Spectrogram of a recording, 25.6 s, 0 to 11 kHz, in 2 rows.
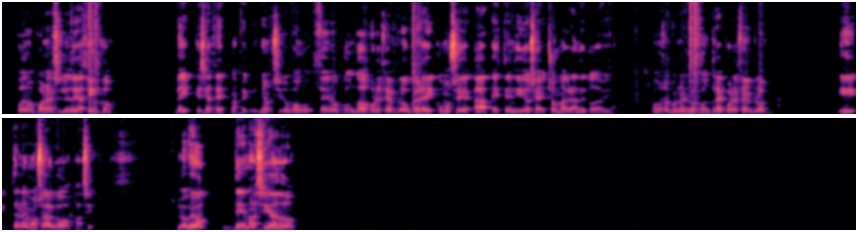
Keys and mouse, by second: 1.4 Return, 6.2 Return, 10.3 Return, 11.3-17.1 ctrl+middle drag, 17.1-25.6 drag.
